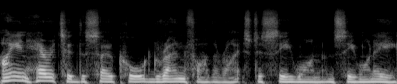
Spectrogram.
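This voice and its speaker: Somewhat breathy and dark, mellow in tone, a man speaks at a medium pitch with ordinary pitch variation in a dry, close sound with no echo. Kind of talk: informational talk to camera.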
